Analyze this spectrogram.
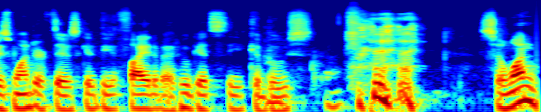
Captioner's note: chuckles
